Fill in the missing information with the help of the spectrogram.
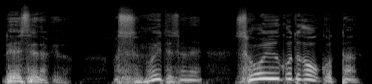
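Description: A pastor preaching a sermon, swinging between loud, slowed emphasis and quiet, low asides to the congregation. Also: male voice, wildly swooping pitch, gravelly, husky, dry recording, studio quality.

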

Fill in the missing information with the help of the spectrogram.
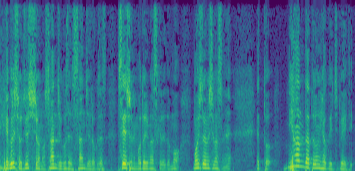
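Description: Male pastor, conversational sermon, filler-heavy delivery, rough husky tone. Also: medium pitch. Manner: conversational, many fillers like ano and ne.

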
